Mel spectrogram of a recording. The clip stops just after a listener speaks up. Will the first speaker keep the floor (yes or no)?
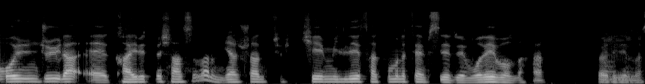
no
